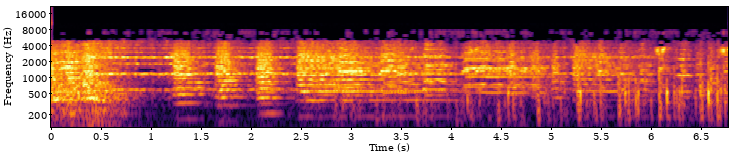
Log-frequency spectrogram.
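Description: A horse's hooves clop in a quick, steady rhythm, growing more distinct as it draws closer, with a swelling musical backdrop underneath and no one talking.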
